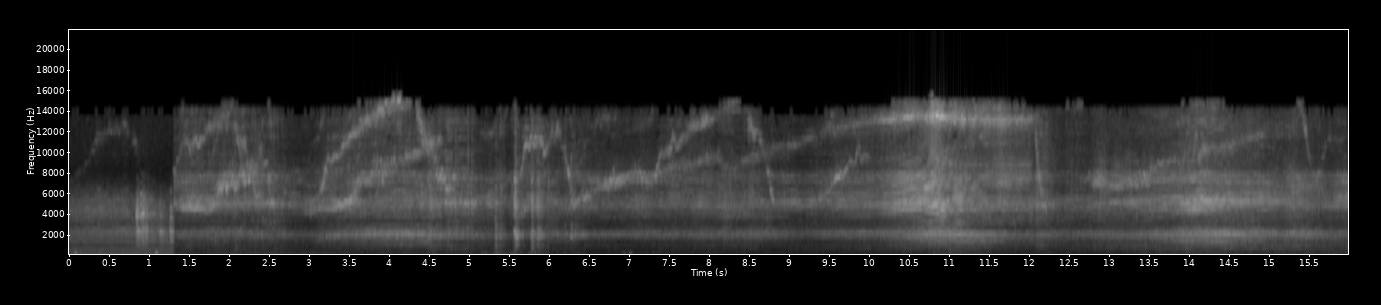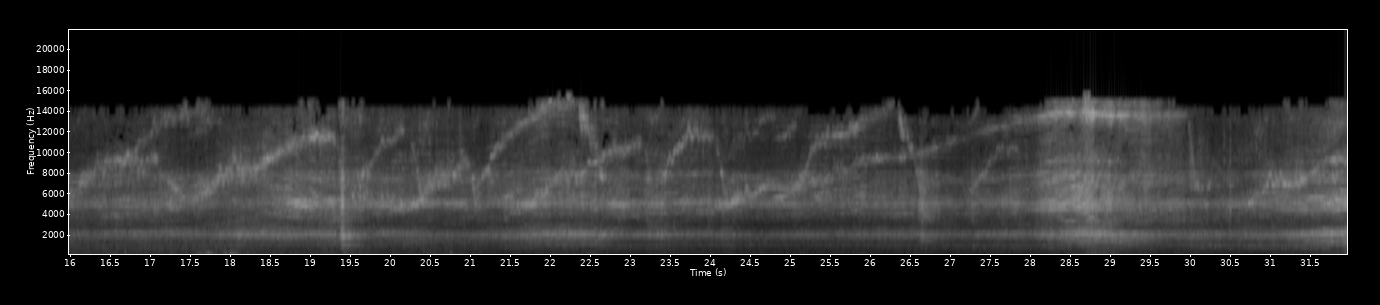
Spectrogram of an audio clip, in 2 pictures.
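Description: Electric 1:10 scale RC touring car running laps. Its motor whines, rising sharply in pitch again and again as it accelerates, and the sound swells each time the car passes close by.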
